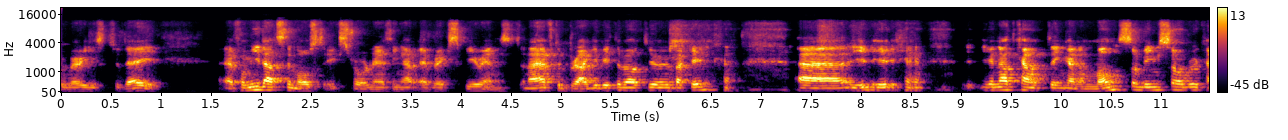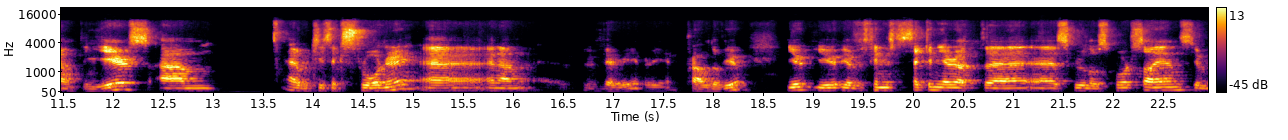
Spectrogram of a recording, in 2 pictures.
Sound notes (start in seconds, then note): 5.9 laughs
